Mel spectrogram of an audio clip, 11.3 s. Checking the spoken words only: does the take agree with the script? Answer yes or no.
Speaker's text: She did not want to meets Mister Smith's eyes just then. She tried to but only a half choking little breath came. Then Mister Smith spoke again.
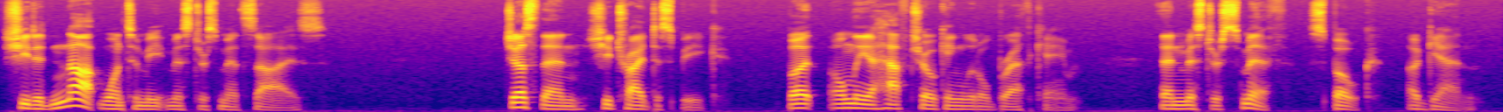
no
